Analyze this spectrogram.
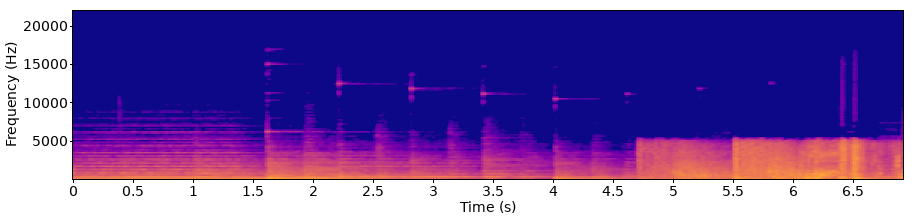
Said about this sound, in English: Gunshots cut through the fog.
